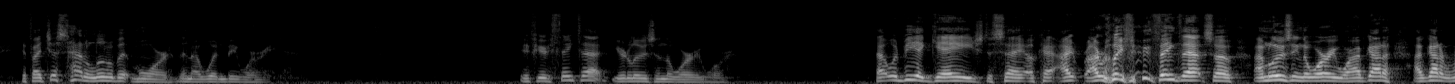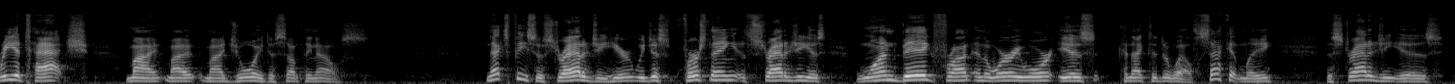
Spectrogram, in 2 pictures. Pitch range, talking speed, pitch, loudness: 140-185 Hz, 170 wpm, 155 Hz, -26 LUFS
